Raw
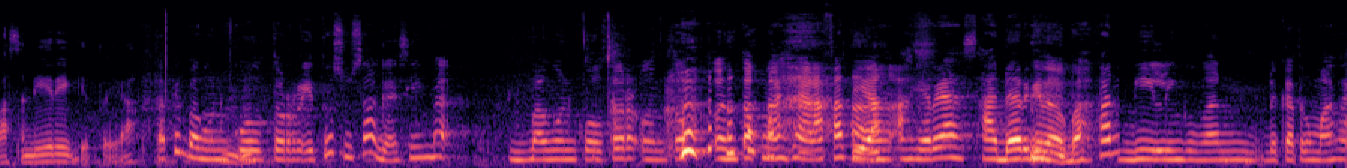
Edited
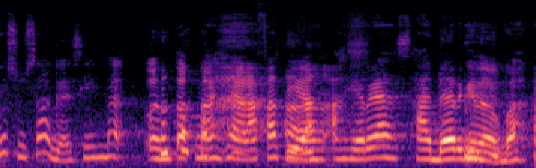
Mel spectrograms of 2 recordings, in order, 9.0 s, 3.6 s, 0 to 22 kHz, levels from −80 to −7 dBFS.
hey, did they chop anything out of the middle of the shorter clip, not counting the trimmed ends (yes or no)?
yes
